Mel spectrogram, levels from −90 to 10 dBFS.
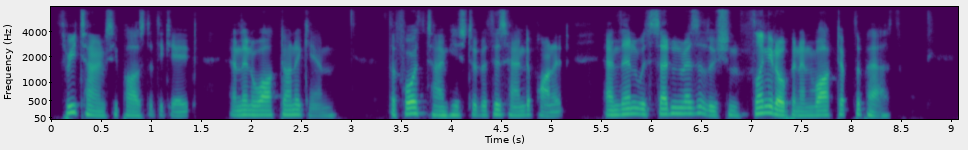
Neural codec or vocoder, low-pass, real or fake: codec, 16 kHz, 2 kbps, X-Codec, HuBERT features, trained on balanced general audio; 7.2 kHz; fake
